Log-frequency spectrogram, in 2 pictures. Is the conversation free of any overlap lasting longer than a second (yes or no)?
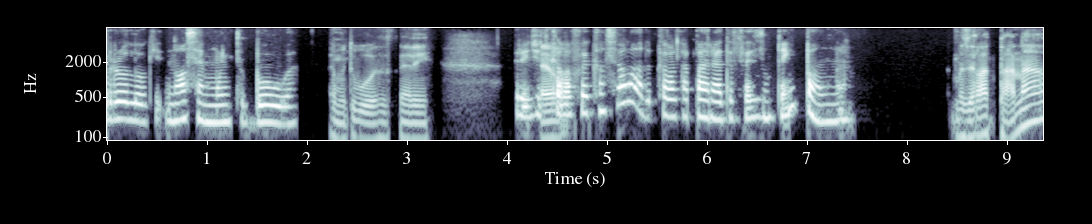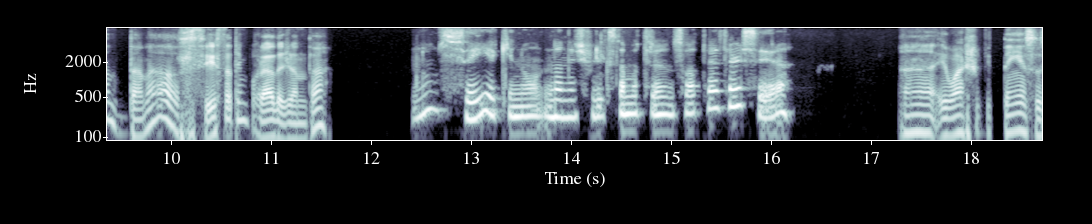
yes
